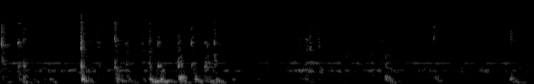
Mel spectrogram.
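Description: Quiet typing on a computer keyboard, with a quick flurry of irregular key clicks early on, then sparser single keystrokes at uneven intervals.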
